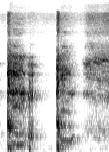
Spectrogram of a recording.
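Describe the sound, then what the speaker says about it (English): A person coughs twice in quick succession, loud and close, over a faint room background during an online interview podcast. "if you're gonna cough, mute yourself"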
